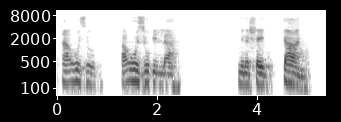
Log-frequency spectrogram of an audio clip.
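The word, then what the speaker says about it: أعوذ: So in Urdu, you might say auzu. But in Arabic, the tongue has to come between the teeth for this letter.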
